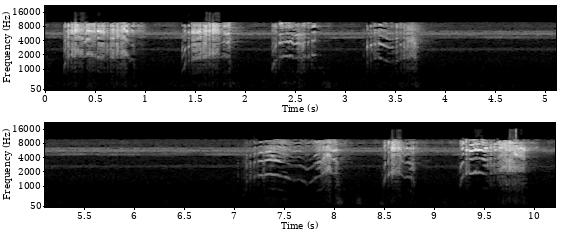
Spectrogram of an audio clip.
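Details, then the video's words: Fighting raccoons on a live animal cam in Akron, Ohio: loud raspy screams and snarling shrieks in short bursts, four quick ones, a quiet pause of several seconds, then another rapid flurry of harsh squeals. "What a Raccoon Fight Sounds Like"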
